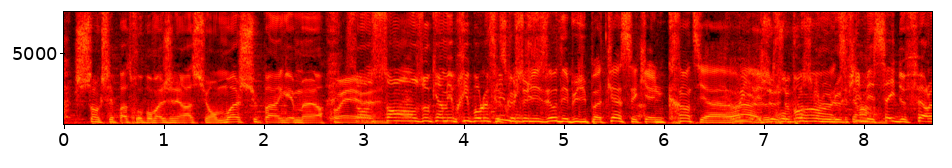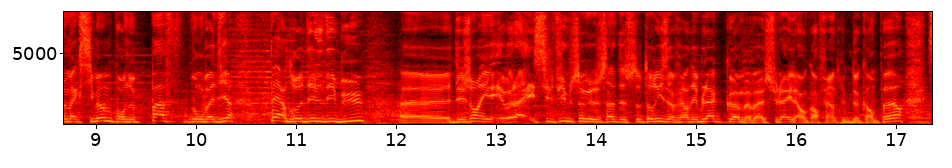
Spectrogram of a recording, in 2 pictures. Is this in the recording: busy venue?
yes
